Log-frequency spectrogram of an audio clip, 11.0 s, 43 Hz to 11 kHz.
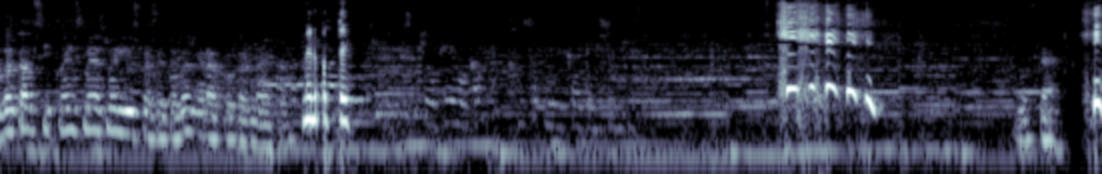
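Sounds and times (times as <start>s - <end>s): quiet background music: 0.0s - 11.0s
high-pitched giggling: 7.8s - 8.8s.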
